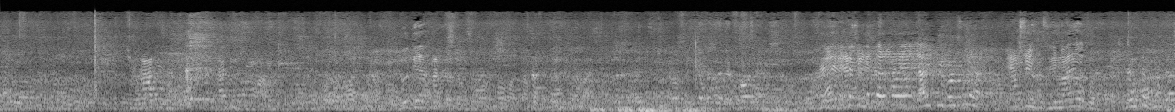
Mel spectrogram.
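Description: A man talks on a phone close by.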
